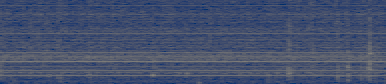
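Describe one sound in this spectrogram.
A screwdriver turns a small screw with faint clicks.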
